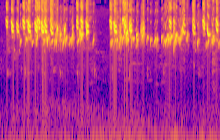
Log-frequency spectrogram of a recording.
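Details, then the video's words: A group of European goldfinches singing: fast, high tinkling twitters and chattering trills in dense bursts, a brief pause near the two-second mark, then the lively twittering resumes; no other clear sounds. "King of Songbirds Goldfinch Group Motivations for Songbirds"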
